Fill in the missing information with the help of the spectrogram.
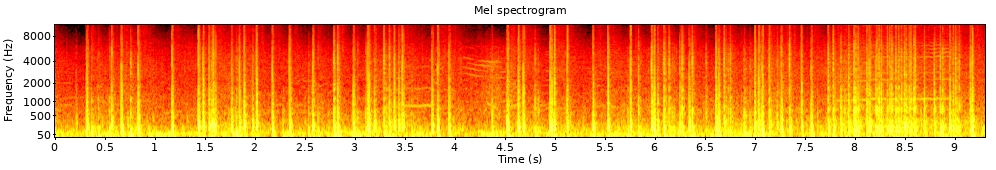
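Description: Fireworks display: aerial shells bursting in a dense, continuous barrage of bangs and crackles, many a second without a pause.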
